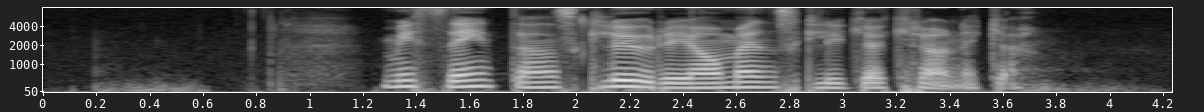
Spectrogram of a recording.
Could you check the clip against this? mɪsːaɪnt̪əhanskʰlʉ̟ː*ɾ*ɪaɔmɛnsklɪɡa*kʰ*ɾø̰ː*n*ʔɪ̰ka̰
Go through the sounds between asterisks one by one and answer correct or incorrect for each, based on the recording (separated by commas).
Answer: correct, correct, correct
